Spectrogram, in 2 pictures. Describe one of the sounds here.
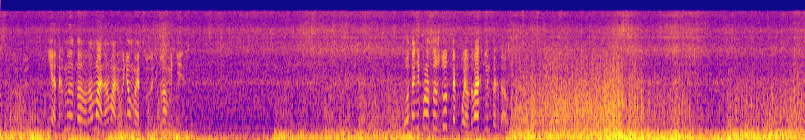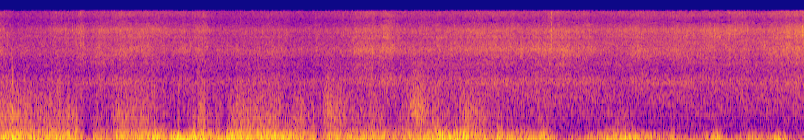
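River rapids rush and churn around a drifting inflatable boat.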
